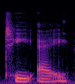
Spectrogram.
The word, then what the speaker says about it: Koryta: I think that's why that's the correct pronunciation. It's Koryta.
